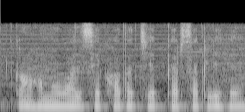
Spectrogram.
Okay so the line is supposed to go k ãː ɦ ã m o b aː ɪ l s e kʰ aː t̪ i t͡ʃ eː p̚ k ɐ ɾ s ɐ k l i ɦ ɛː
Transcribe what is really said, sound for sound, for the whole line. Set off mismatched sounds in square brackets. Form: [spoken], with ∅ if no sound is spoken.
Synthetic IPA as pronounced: k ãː ɦ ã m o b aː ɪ l s e kʰ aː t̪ [a] t͡ʃ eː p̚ k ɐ ɾ s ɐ k l i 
